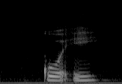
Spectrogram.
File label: "gui3", chinese pinyin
